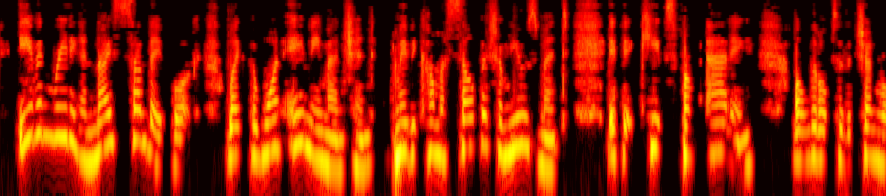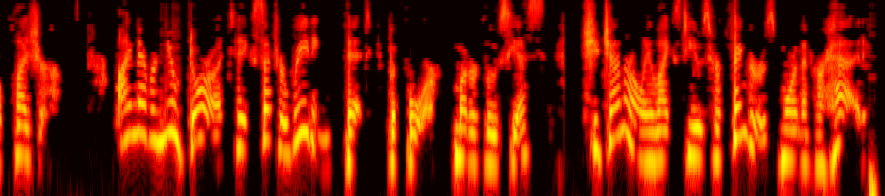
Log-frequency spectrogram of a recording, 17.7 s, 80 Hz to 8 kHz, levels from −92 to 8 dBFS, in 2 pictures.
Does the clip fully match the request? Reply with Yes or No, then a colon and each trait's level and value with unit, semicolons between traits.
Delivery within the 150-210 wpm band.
Yes: average, 175 wpm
